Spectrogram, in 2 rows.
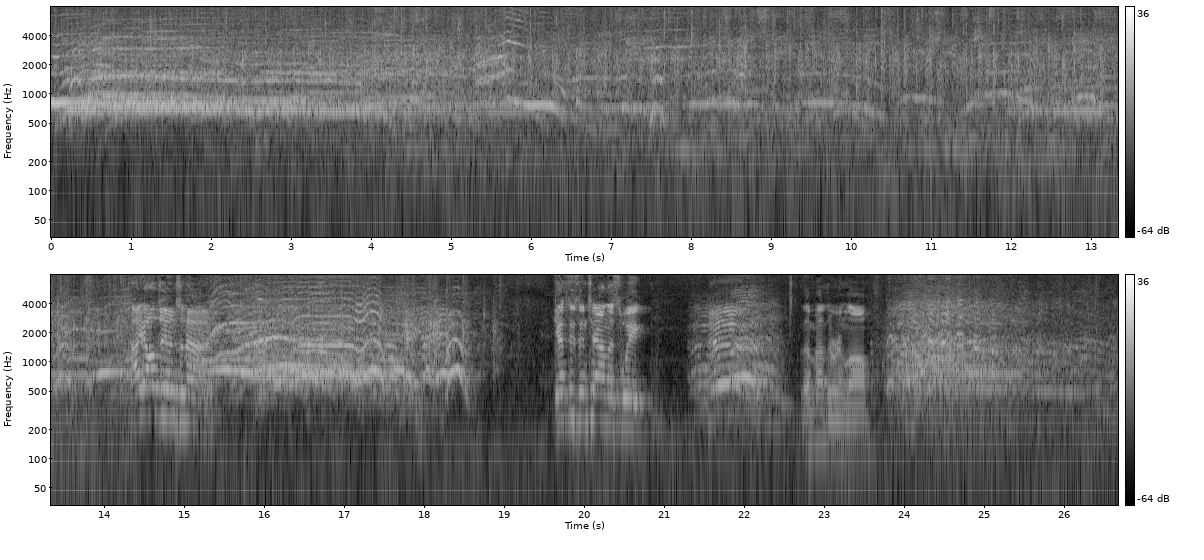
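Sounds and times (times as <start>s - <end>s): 
comedy-club audience applause welcoming a performer: 0.0s - 14.6s, 15.3s - 19.0s
comedy-club crowd noise: 0.0s - 18.6s, 23.6s - 26.6s
speech: 19.8s - 20.9s, 22.8s - 23.7s
laughter: 23.7s - 26.6s.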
